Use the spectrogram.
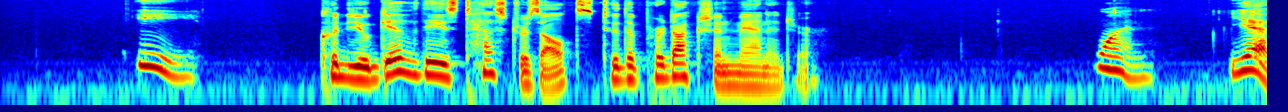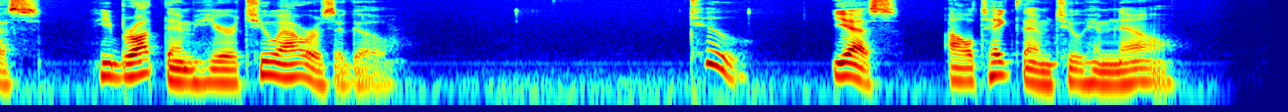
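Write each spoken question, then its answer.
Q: Could you give these test results to the production manager?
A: 2: Yes, I'll take them to him now.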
